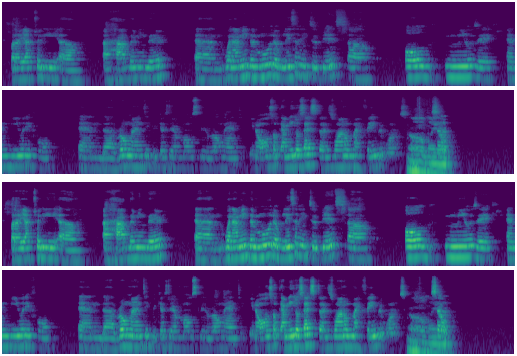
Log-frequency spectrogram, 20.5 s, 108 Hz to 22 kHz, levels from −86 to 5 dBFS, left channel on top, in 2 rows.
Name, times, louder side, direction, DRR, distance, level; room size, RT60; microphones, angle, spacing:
voice 1, 0.2-1.6 2.0-3.2 3.8-7.3 8.1-8.6 8.9-9.8 10.1-11.2 11.8-18.3 18.9-19.1, right 5 dB, 65° right, 0.4 m, -32 dB
voice 2, 18.4-19.1, left 4 dB, 55° left, 0.3 m, -32 dB
3.1 x 2.5 x 2.5 m
head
